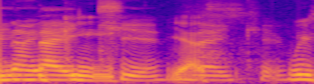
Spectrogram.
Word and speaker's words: Nike: You say Nike.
